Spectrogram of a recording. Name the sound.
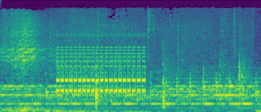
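telephone ringing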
